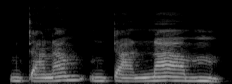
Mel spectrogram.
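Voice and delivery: mntanam with a clear hummed M before the T; M sounded in mntanam. Shown as a demonstration. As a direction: start mntanam on a held M. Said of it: "the M is very important".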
